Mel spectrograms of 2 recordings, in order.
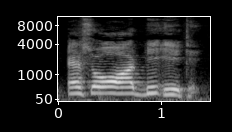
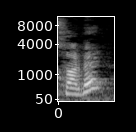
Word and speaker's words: sorbet: ET, T is there, pronounced as A. For example, buffet, duet, bidet, yes? Corbe, sorbet, S-O-R-B-E-T. Not sorbet, sorbet, buffet, B-U-F-F-E-T. And so on.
